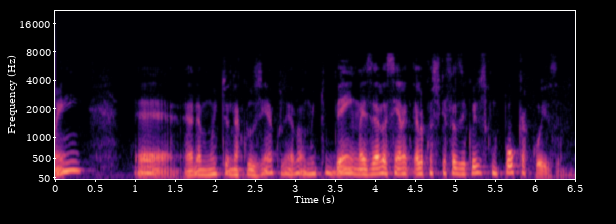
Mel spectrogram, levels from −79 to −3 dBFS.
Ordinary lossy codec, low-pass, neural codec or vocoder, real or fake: none; none; codec, 16 kHz, 16 kbps, FunCodec, trained on Chinese and English, 50 frames a second; fake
